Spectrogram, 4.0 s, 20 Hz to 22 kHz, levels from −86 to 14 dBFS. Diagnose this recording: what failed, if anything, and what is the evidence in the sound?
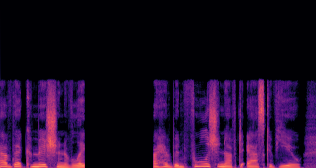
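Audio dropout to silence from 1.05 to 1.91 s: the speech cuts to silence for about 0.86 s, no room tone, likely an input link or device dropping out.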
